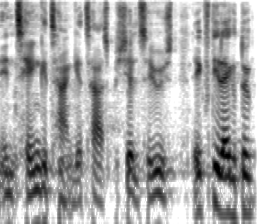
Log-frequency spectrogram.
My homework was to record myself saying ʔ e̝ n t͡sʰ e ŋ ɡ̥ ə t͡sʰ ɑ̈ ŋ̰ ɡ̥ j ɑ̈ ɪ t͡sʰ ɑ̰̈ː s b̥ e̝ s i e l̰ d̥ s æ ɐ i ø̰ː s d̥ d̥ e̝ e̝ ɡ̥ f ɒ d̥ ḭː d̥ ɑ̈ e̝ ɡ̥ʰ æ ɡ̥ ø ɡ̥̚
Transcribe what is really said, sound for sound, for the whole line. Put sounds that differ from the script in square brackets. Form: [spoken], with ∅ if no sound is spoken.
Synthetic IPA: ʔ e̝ n t͡sʰ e ŋ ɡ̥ ə t͡sʰ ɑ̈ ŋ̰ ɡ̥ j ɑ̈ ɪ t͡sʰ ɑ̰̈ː s b̥ e̝ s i e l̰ d̥ s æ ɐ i ø̰ː s d̥ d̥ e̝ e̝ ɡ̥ f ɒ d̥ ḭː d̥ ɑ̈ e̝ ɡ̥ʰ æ [d̥] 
